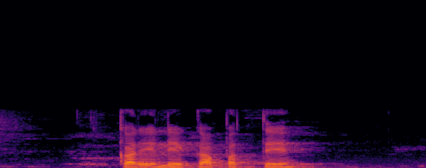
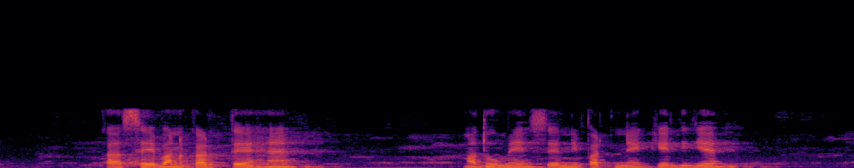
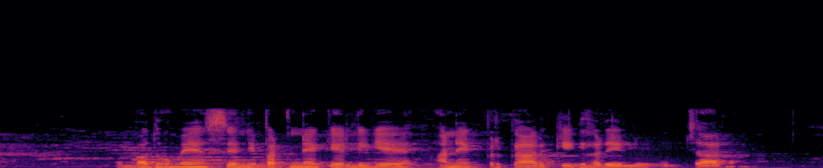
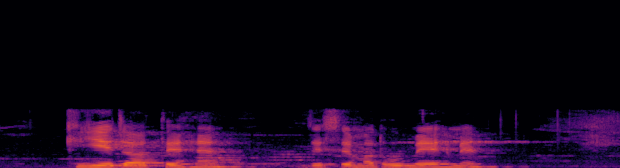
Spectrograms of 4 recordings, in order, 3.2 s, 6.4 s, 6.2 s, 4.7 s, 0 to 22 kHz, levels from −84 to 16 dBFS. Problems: none marked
